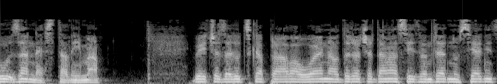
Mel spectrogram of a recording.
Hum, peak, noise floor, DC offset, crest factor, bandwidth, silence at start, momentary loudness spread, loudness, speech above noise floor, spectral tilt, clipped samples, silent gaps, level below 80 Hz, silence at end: none; 0 dBFS; -34 dBFS; under 0.1%; 12 dB; 8.8 kHz; 0 s; 8 LU; -12 LUFS; 22 dB; -5 dB/octave; under 0.1%; none; -36 dBFS; 0 s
